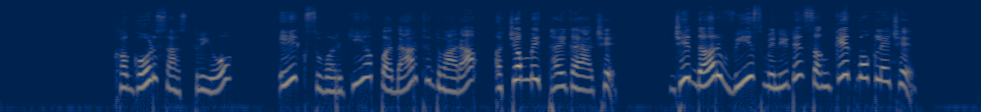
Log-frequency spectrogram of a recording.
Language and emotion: Gujarati, surprised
